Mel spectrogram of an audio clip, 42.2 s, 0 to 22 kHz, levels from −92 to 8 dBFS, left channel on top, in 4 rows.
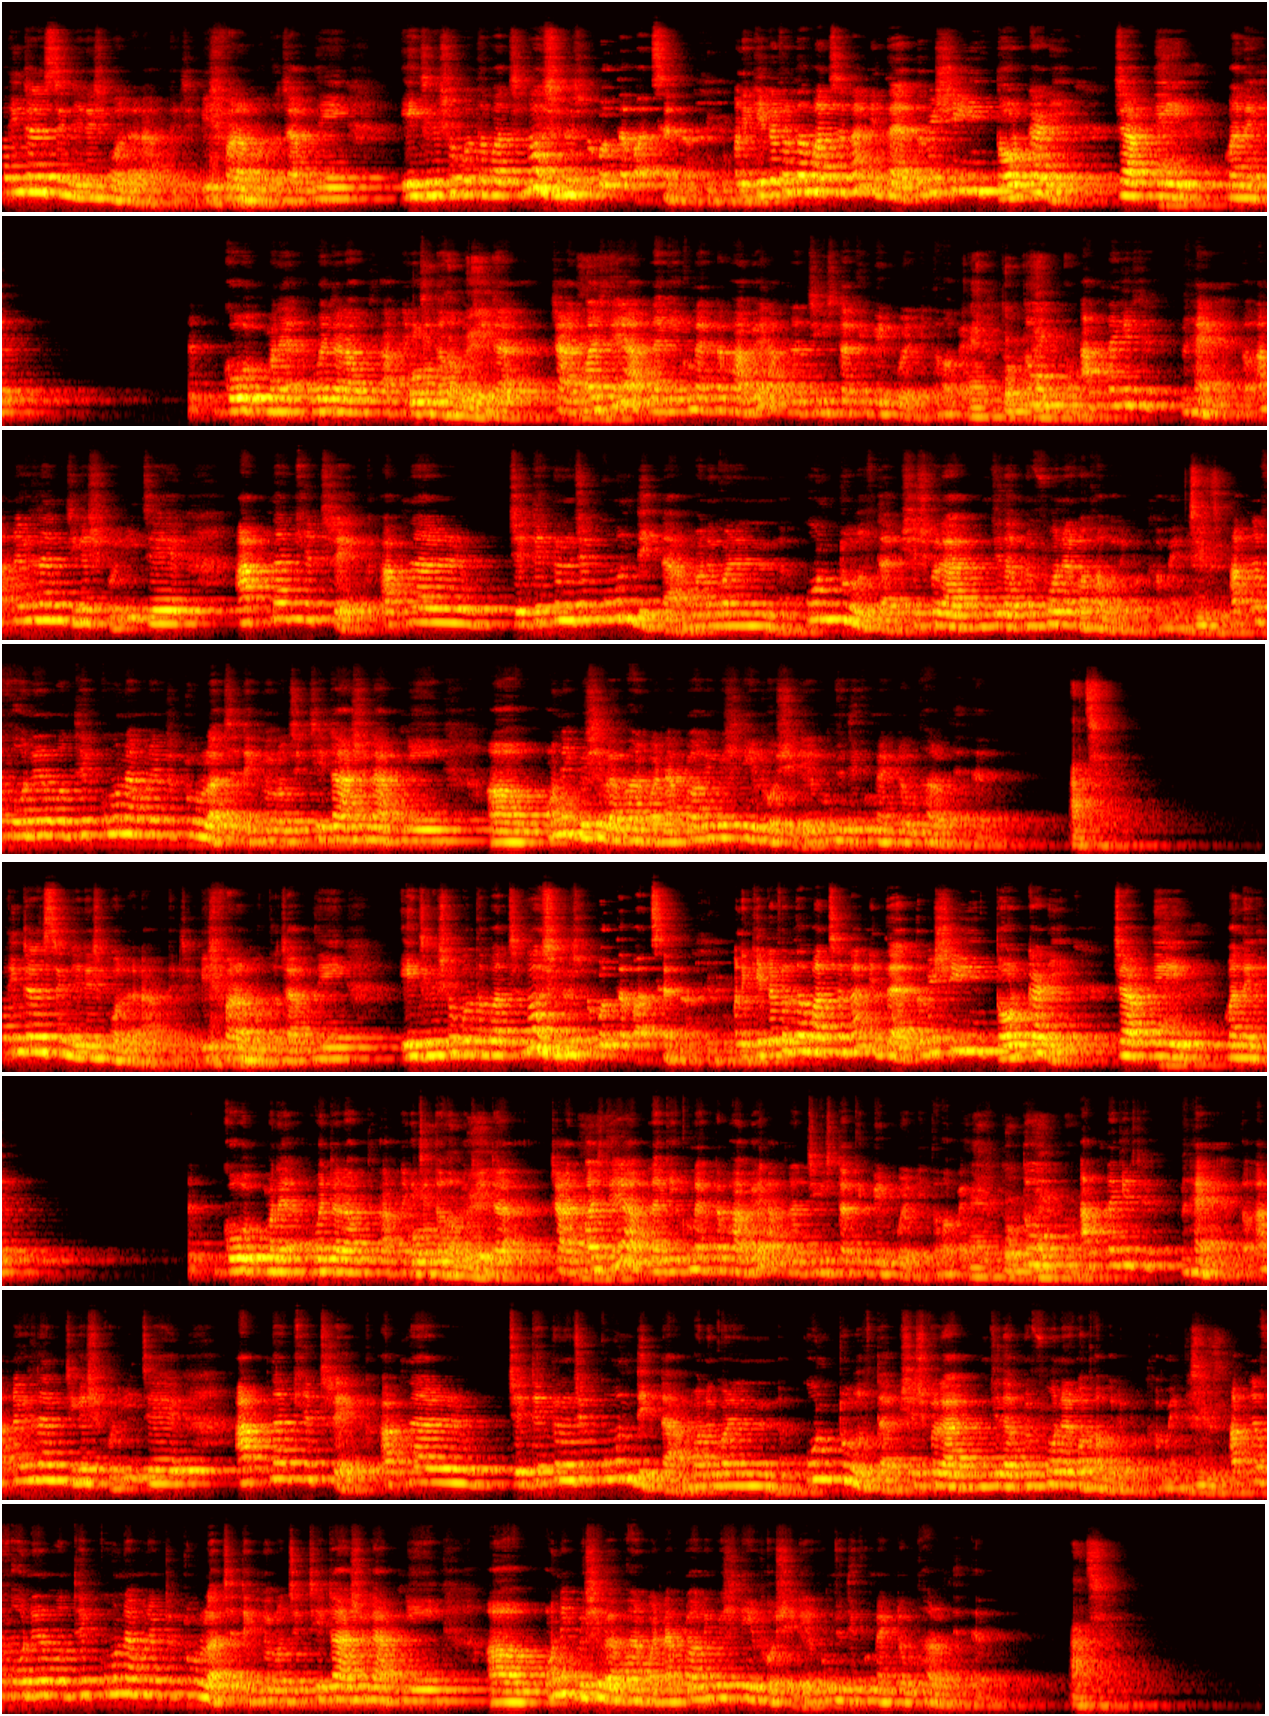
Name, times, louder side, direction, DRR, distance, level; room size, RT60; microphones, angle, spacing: voice 1, 0.0-3.1 3.3-9.9 10.2-10.5 12.1-14.8 15.1-18.6 19.1-39.9, equal, 65° right, -4 dB, 1.3 m, -25 dB
voice 2, 1.8-2.1 9.6-9.8 13.9-14.8 15.3-15.5 18.5-19.6 27.5-27.7 30.9-31.3 40.5-40.9, left 1 dB, 65° left, -5 dB, 1.4 m, -29 dB
5.5 x 3.2 x 2.6 m, 1.3 s
head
